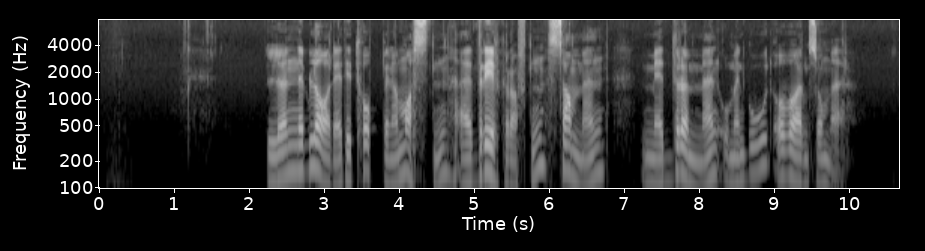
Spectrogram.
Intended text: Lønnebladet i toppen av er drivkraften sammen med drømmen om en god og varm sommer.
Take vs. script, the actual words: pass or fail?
fail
